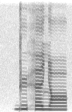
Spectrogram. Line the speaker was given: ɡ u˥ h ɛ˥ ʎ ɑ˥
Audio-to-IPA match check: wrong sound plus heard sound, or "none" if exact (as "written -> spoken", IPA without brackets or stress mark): u˥ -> y˥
